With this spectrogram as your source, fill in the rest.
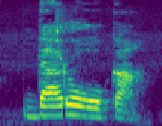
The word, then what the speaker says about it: дорога: Дорога. Second O is stressed, first one we pronounced as a.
